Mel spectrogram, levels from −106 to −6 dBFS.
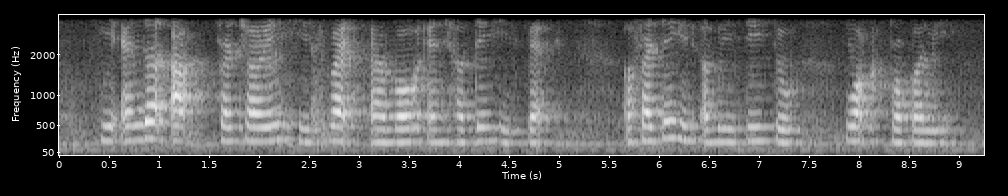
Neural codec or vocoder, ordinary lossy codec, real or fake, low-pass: codec, 16 kHz, 8 kbps, FunCodec, trained on Chinese and English, 25 frames a second; none; fake; 3.6 kHz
